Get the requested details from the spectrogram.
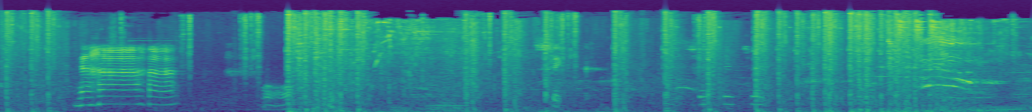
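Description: Pistol shots crack in quick bursts.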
